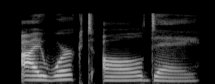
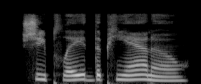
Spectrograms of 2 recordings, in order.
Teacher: We also need to focus on ed endings in regular verbs. In English, ed can be pronounced in 3 different ways depending on the last sound of the verb, as T like in worked, as D like in played, and as I'd like in wanted.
